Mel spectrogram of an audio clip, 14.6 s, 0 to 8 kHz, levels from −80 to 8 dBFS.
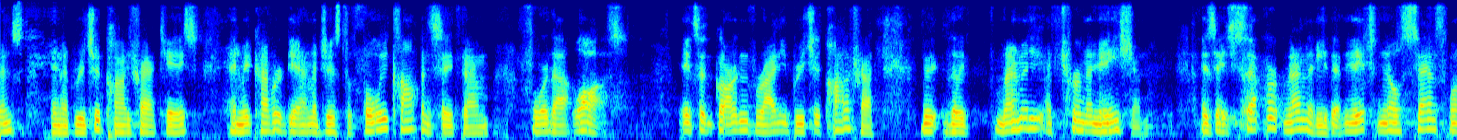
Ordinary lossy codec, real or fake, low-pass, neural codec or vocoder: Opus, 16 kbps; fake; 7.2 kHz; codec, 16 kHz in and 24 kHz out, 0.6 kbps, FireRedTTS-2 codec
